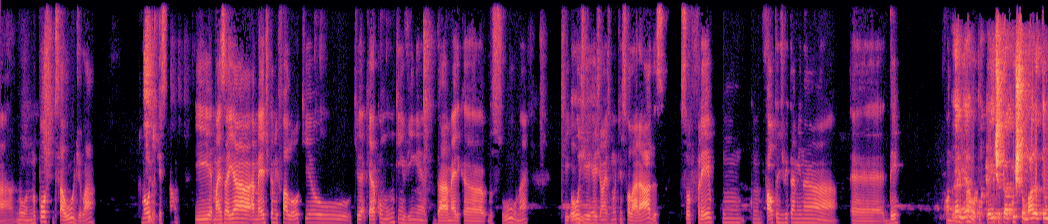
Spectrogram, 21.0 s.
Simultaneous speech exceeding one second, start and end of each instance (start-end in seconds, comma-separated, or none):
none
